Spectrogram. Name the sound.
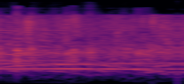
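applause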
